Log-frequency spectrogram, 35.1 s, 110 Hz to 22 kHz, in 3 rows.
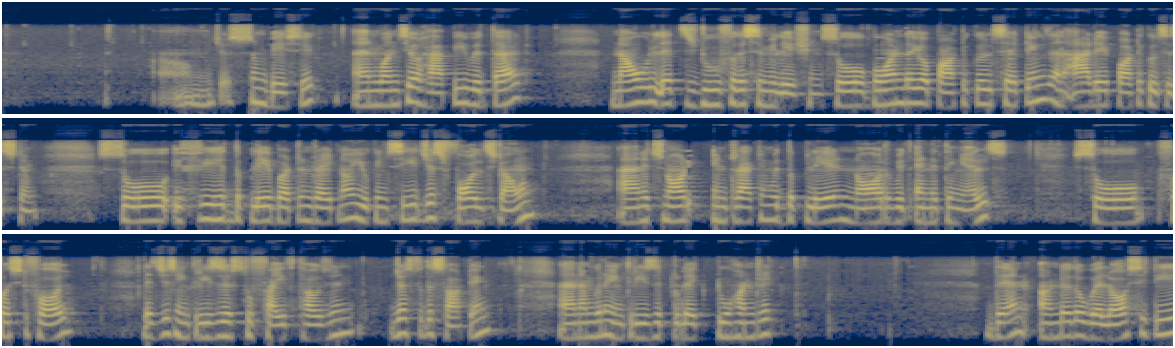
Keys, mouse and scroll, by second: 0.4 middle click, 1.2 scroll down 2, 1.3 shift+middle click, 2.2 click, 3.4 scroll down 1, 3.6-5.0 middle drag, 5.0 click, 6.0-6.8 scroll down 9, 6.8-8.8 shift+middle drag, 8.8 click, 10.6 click, 11.6-12.0 scroll down 6, 13.1-15.0 drag, 15.0-15.4 scroll up 6, 15.4 shift+middle click, 16.3-16.9 scroll down 5, 16.9-20.2 shift+middle drag, 20.2 scroll down 3, 20.5-21.6 shift+middle drag, 21.6 scroll up 3, 22.4 click, 23.3 scroll up 4, 23.6-25.0 middle drag, 25.0-26.5 drag, 26.5 0, 29.5-30.9 drag, 30.9 0, 32.5-34.6 scroll down 17, 34.6-35.1 drag.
